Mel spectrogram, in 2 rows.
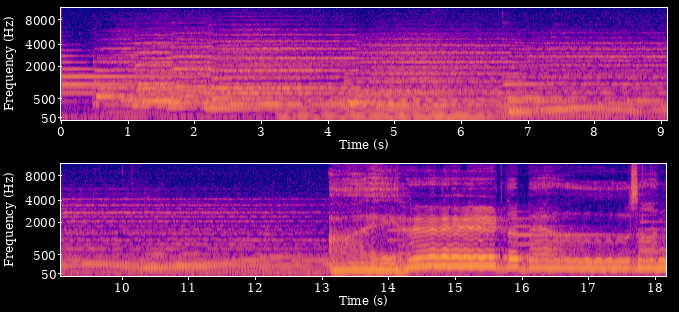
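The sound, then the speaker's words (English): A recorded Christmas hymn opens with a long, sustained instrumental introduction, then a male singer comes in loud with warm vibrato over the accompaniment. “please join in singing hymn number 240, I Heard the Bells on Christmas Day. This version is sung by ….”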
